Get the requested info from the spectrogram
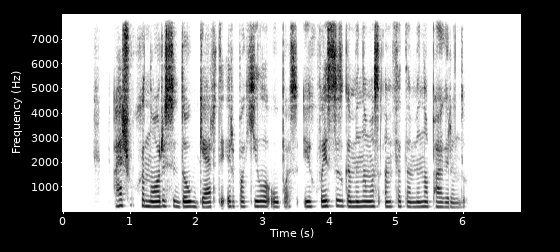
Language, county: Lithuanian, Kaunas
